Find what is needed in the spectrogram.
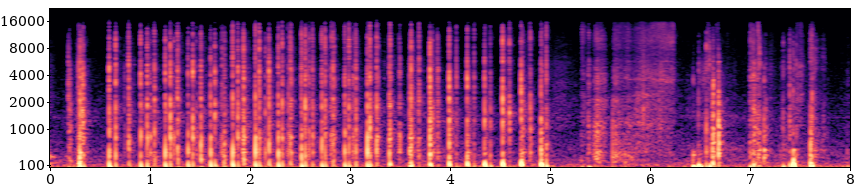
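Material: PET plastic.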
